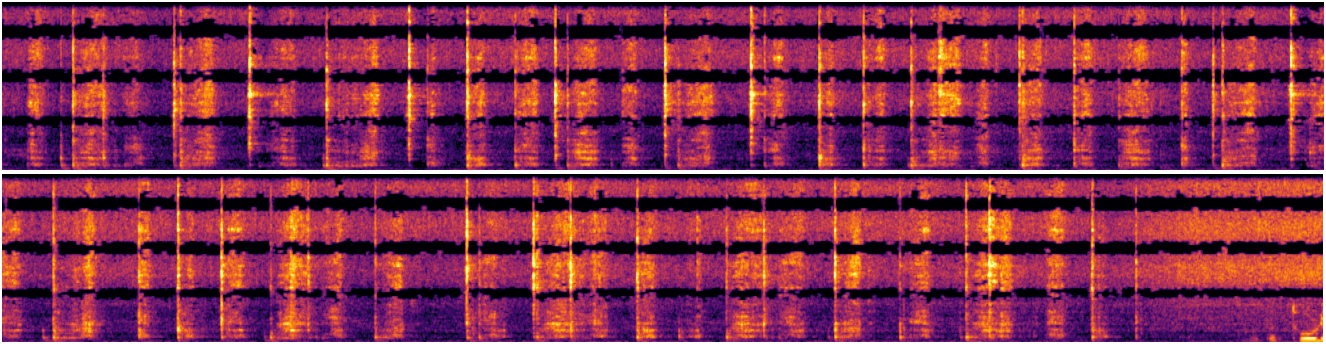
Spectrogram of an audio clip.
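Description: Onion, garlic and green paste sauté in a pan for crab curry, with a spoon scraping and stirring in quick repeated strokes over a soft sizzle, close and busy throughout.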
